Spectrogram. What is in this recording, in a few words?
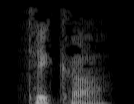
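"ticker", English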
